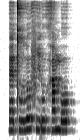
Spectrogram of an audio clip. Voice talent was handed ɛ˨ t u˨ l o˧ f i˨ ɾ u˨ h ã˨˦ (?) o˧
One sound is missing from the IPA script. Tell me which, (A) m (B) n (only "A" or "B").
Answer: A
